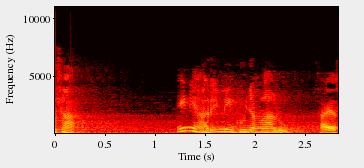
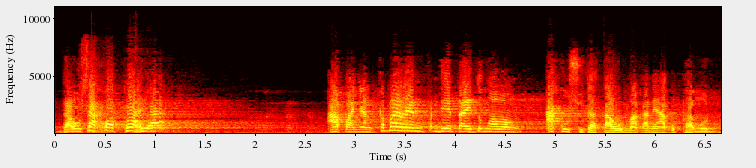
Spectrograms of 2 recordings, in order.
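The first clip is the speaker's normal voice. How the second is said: loud retort; 8 semitones higher, 9 dB louder than usual. Retold or imitated. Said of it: "mamai bilang apa".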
